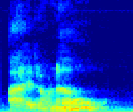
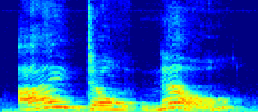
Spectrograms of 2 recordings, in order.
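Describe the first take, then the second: First: Some sounds are dropped in relaxed connected speech. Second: Every sound is pronounced clearly and fully.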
